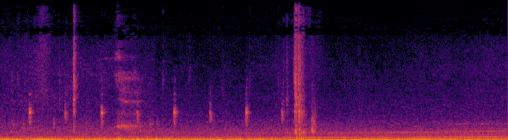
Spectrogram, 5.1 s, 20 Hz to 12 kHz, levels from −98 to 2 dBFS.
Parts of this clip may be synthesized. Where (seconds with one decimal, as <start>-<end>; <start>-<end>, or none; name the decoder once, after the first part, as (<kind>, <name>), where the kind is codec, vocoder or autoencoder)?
none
